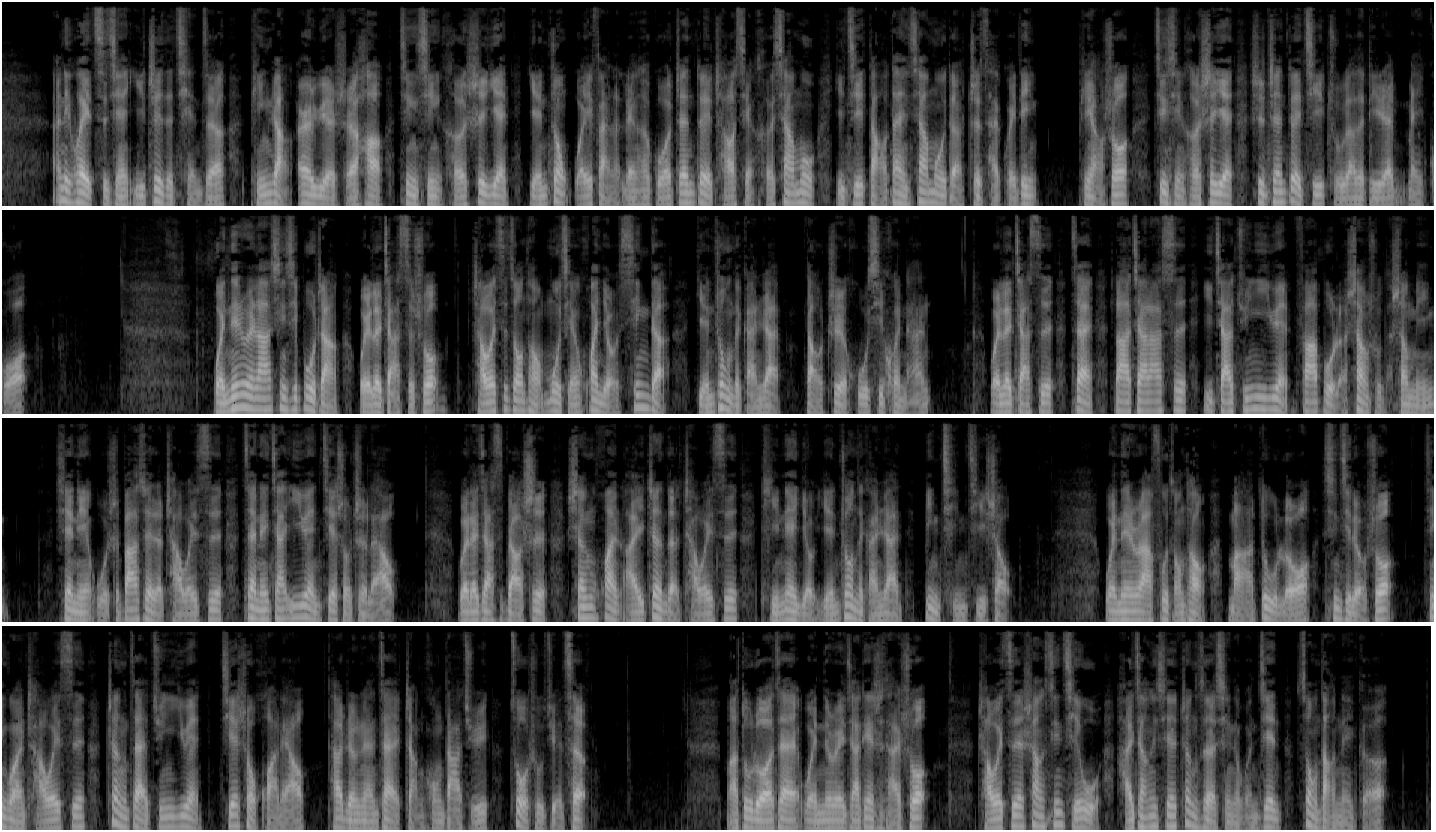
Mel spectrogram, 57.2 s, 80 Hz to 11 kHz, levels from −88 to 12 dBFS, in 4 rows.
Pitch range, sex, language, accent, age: 90-120 Hz, male, English, Chinese, 20-39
